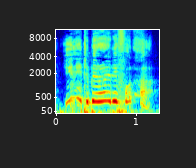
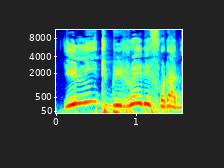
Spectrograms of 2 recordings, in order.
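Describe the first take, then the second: First: Higher, louder and fast, punching "be"; urgent push on "be"; emphatic. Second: Said in the usual way. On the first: Real, not acted. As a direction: hammer home "you need to be ready". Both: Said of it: "repeats the point".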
